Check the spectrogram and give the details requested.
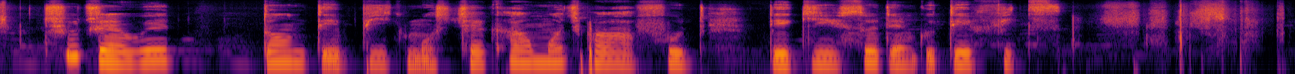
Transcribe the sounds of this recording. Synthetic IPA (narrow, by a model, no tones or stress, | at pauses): t͡ʃildɹɛ̃nwe | d̥ɔ̃ndebiɡmɔst͡ʃɛkhaʊmɔt͡ʃpʰaʊafud | d̥eɡivsodɛ̃mɡotefit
